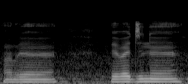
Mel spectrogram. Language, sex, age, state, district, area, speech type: Bodo, male, 30-45, Assam, Kokrajhar, rural, spontaneous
